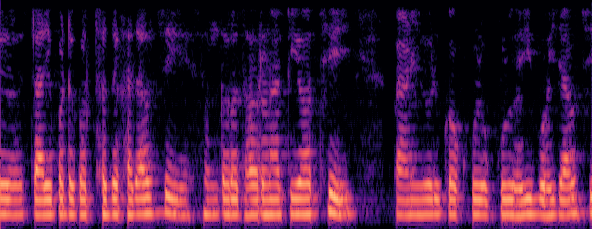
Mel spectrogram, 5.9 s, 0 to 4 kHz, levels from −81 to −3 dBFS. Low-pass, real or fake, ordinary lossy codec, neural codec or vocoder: 3.6 kHz; fake; AAC, 32 kbps; vocoder, 44.1 kHz, 128 mel bands every 512 samples, BigVGAN v2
